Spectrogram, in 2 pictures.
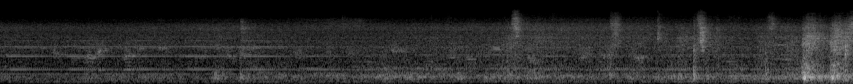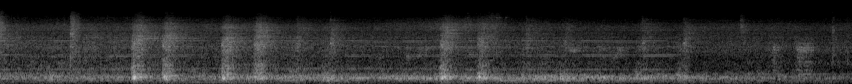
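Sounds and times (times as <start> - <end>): train running rumble: 0.0 - 17.0
train wheels clacking on rail joints: 6.1 - 17.0.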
